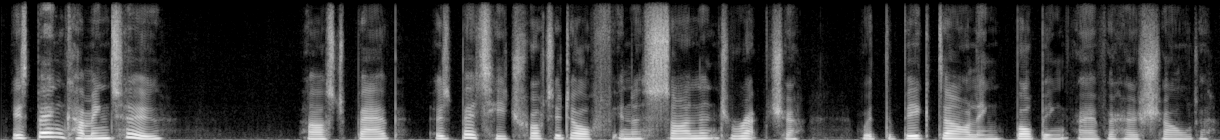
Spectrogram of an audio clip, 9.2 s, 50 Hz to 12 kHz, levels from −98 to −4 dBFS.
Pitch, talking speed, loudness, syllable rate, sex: 210 Hz, 145 wpm, -19 LUFS, 4.6 syllables/s, female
